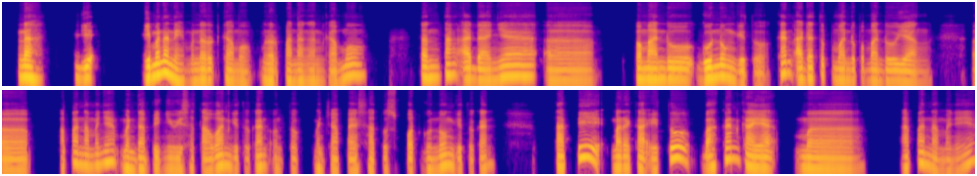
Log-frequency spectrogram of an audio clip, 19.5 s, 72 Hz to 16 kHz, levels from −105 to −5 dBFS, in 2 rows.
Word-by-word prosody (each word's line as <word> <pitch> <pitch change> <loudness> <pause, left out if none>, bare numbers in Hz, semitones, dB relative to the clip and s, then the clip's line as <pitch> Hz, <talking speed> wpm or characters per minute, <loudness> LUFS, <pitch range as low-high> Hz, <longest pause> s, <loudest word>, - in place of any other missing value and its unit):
Nah, 130 -4 +7 0.3
ge 125 +1 +2 0.5
gimana 155 +7 +8
nih, 115 -9 +3
menurut 110 +2 0
kamu, 95 -3 -3
menurut 105 -2 -2
pandangan 100 -1 -2
kamu, 135 +11 -1 0.5
tentang 125 +4 +2
adanya, 120 +5 +3
eee, 105 0 -2 0.4
pemandu 115 -1 +3
gunung, 125 +3 +4
gitu. 90 -4 -4
Kan 170 +2 +2
ada 120 +1 +3
tuh, - - -7
pemandu-pemandu 105 -2 -2
yang, 95 -1 -1 0.4
eee, 95 0 +1 0.3
apa - - -5
namanya, 130 +6 -1
mendampingi 105 -1 -2
wisatawan, 100 +5 -1
gitu 100 -1 -8
kan, 115 +5 -1
untuk 100 -1 -10
mencapai 95 -1 -4
satu - - -6
spot - - -5
gunung, 115 +6 -3
gitu - - -7
kan. 115 +5 -5 0.6
Tapi, 195 - +2
mereka 115 -2 +2
itu 195 - +1
bahkan 190 - 0
kayak, 110 - +4 0.2
me 110 0 +1 0.9
apa 130 +7 -2
namanya 95 -6 -5
110 Hz, 130 wpm, -25 LUFS, 100-125 Hz, 0.9 s, gimana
